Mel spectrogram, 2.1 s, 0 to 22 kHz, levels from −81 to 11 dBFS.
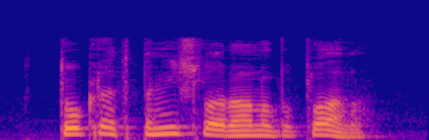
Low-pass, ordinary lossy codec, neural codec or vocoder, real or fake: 7.2 kHz; none; codec, 44.1 kHz, 3.4 kbps, Pupu-Codec; fake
